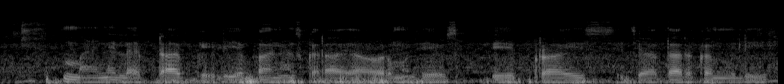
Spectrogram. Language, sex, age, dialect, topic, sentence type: Hindi, male, 25-30, Kanauji Braj Bhasha, banking, statement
